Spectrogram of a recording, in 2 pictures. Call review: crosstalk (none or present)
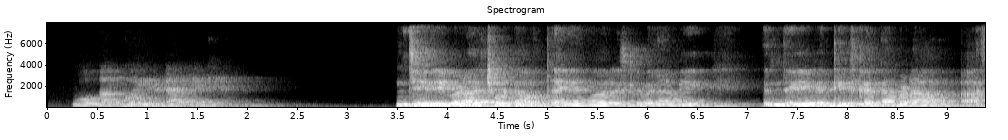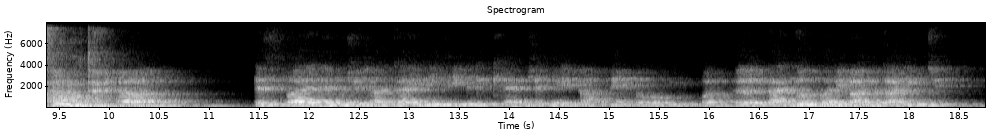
none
